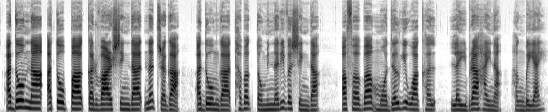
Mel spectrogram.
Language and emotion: Manipuri, neutral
